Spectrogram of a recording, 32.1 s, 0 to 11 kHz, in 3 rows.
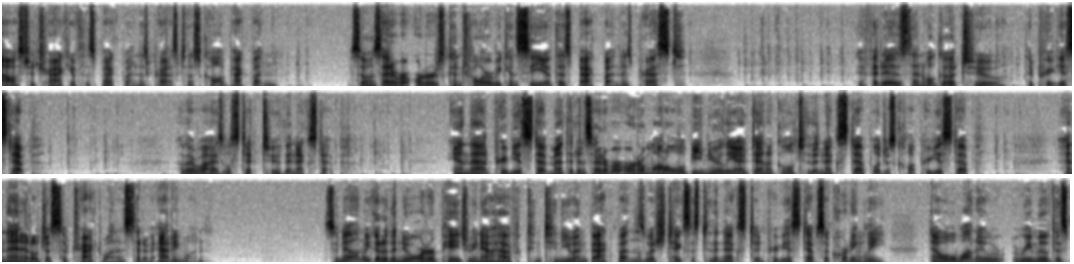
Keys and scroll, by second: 0.0 ctrl+l, 6.5 ctrl+p, 9.1 super+Return, 12.6 super+Return, 13.6 super+Left, 13.9 super+Right, 17.6 super+c, 18.0 super+v, 21.6 super+Right, 21.7 alt+Left, 23.1 super+s.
